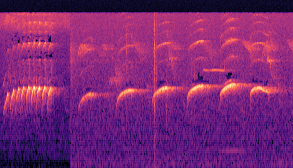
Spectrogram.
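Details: Gray-hooded attila song in coastal Atlantic Forest of Paraná, Brazil: a fast run of ringing whistled notes rising in pitch, then several loud slurred whistles, each rising then falling, about a second apart, with faint forest background.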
